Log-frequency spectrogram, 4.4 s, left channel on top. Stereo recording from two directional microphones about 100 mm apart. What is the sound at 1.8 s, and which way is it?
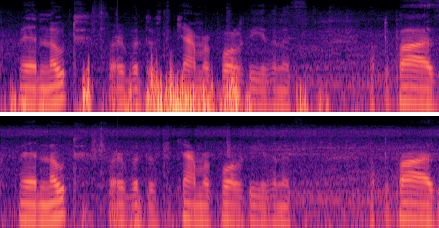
Speech, 25° left (ahead or behind).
